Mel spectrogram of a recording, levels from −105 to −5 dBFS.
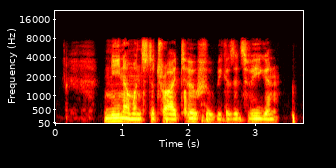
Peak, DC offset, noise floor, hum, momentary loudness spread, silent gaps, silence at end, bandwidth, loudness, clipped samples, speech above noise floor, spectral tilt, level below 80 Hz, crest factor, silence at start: -10 dBFS; under 0.1%; -56 dBFS; none; 11 LU; none; 0.1 s; 8.2 kHz; -27 LUFS; under 0.1%; 29 dB; -5 dB/octave; -60 dBFS; 18 dB; 0.75 s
